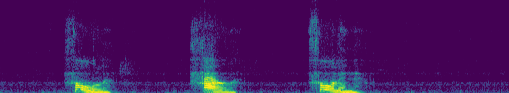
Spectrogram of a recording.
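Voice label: "fall", English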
